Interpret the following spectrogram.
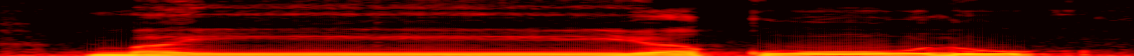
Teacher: on applique le ghunna d'une façon soutenue, cette intonation nasale soutenue. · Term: idram bil ghunna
